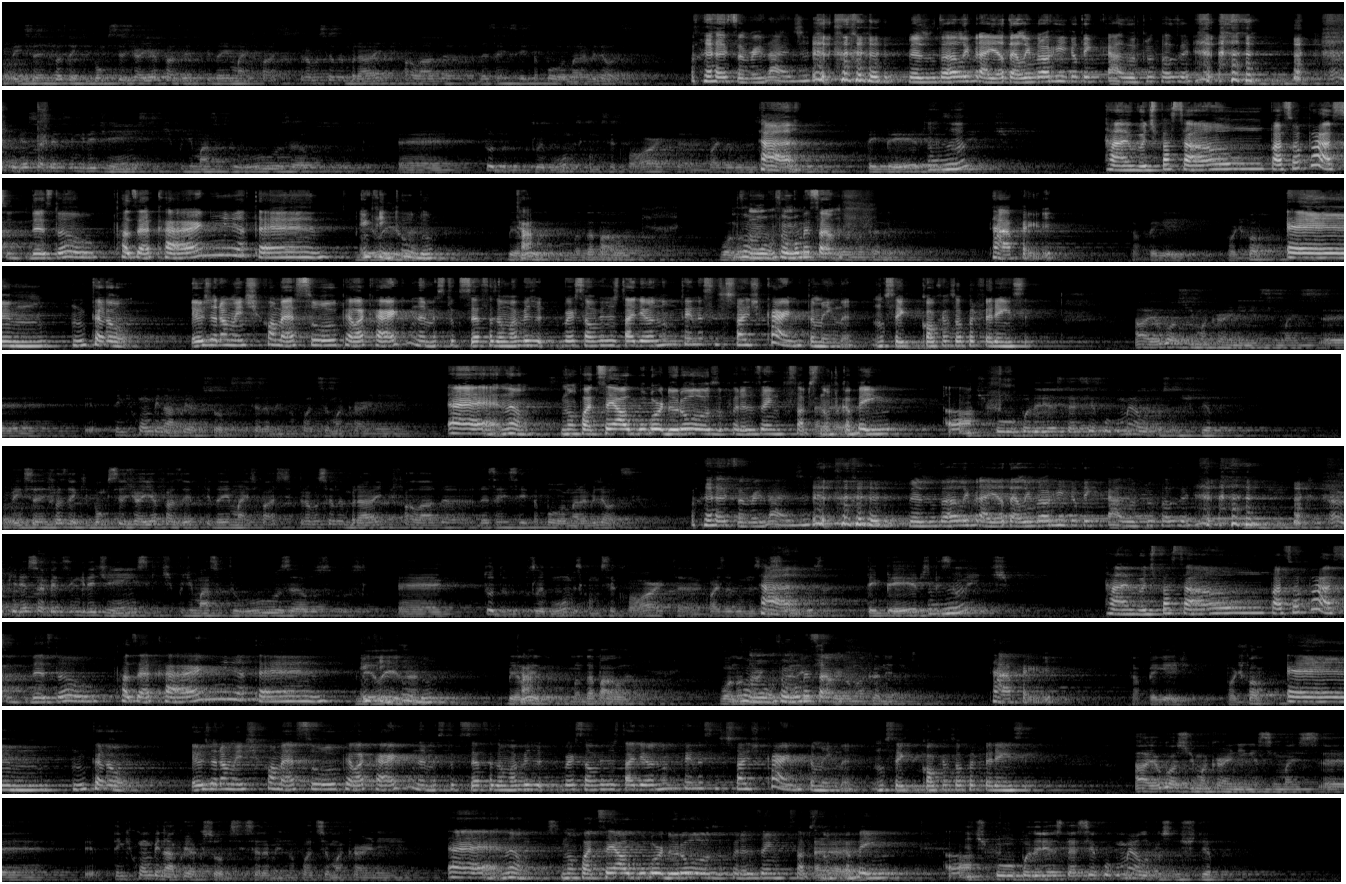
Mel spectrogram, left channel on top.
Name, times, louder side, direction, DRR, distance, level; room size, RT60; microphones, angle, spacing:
voice 1, 0.0-6.4 12.4-17.1 17.4-17.9 18.2-21.8 22.1-23.5 30.4-31.1 31.9-33.2 34.0-35.9 38.1-38.7 39.1-39.5 49.2-49.6 51.6-54.2 54.5-57.8 58.9-59.4 61.8-62.3 63.0-65.8, right 1 dB, 75° right, 5 dB, 2.4 m, -37 dB
voice 2, 6.9-12.6 12.9-13.4 21.0-21.4 22.7-23.1 24.4-30.1 30.4-31.2 32.0-32.1 34.1-35.4 36.7-37.4 39.7-41.6 42.2-50.6 58.1-62.7 63.1-63.4, left 5 dB, 80° left, 12 dB, 1.1 m, -26 dB
sound 1, 9.4-13.9, right 2 dB, 20° right, 1.0 m, -44 dB
28.5 x 24.5 x 8.0 m, 2.6 s
head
